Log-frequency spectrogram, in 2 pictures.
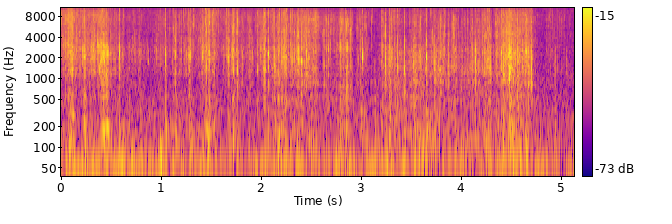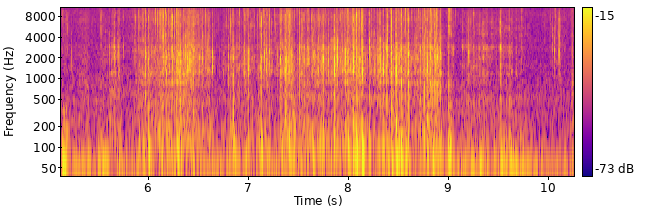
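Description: Long nails scratch the textured surface of a small pink mesh-covered synthetic scrub sponge held in both hands. The result is a steady stream of quick, dry crinkling scrapes with a bright, hissy edge over a soft low rumble, the scratching continuing without a break.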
